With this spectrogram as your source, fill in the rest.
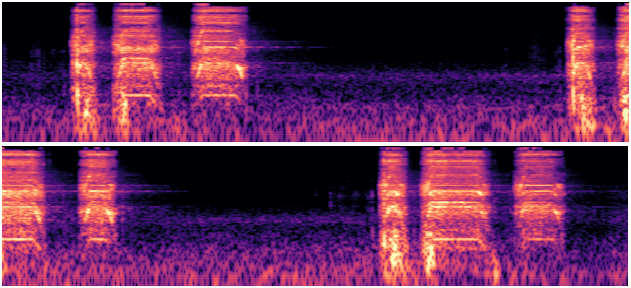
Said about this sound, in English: a normal combi impact driver drill will do the job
